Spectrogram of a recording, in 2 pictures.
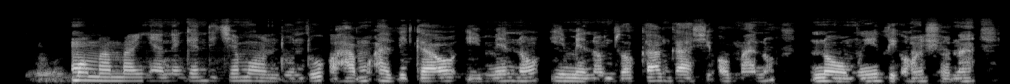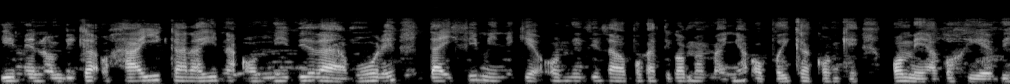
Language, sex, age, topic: Oshiwambo, male, 25-35, agriculture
